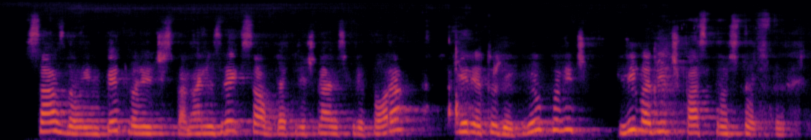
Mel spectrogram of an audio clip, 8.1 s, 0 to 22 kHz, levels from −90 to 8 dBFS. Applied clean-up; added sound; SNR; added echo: neural mask model Resemble Enhance denoiser.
